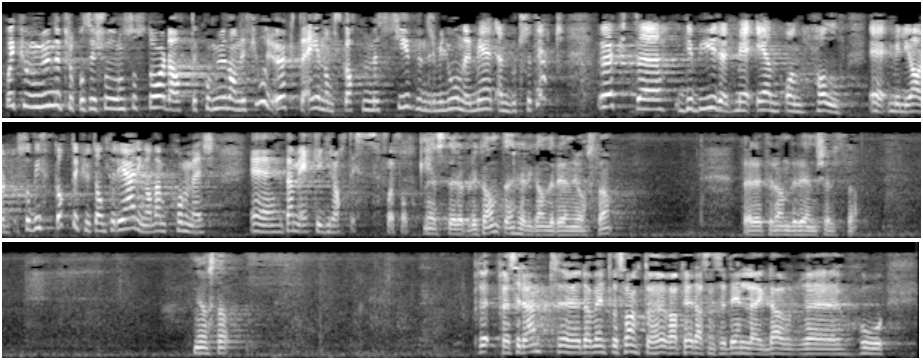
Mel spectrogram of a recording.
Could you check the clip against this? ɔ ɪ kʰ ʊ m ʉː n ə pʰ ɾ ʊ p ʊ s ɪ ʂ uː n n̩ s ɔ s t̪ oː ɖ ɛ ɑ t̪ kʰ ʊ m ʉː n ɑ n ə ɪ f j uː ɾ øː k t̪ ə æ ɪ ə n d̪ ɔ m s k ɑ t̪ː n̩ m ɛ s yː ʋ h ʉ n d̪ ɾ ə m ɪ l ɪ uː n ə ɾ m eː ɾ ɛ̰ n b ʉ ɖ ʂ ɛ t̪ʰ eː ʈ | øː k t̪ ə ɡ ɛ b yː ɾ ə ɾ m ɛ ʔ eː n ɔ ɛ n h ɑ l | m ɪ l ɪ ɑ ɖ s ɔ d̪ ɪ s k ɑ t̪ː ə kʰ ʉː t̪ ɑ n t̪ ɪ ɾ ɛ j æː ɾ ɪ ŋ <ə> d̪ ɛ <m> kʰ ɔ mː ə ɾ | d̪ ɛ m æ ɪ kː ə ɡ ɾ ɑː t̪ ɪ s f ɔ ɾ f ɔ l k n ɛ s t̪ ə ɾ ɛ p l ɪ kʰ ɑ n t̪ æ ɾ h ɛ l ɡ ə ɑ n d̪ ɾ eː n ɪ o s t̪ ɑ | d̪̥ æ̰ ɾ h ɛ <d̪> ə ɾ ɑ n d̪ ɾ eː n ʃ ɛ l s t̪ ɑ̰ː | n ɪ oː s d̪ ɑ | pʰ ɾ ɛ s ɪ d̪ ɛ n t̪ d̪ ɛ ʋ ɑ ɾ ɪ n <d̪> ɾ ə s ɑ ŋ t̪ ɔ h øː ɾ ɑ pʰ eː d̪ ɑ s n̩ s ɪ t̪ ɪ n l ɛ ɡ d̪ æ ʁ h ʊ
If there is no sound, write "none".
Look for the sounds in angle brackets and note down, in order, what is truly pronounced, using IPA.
ɑ, m, t̪, t̪

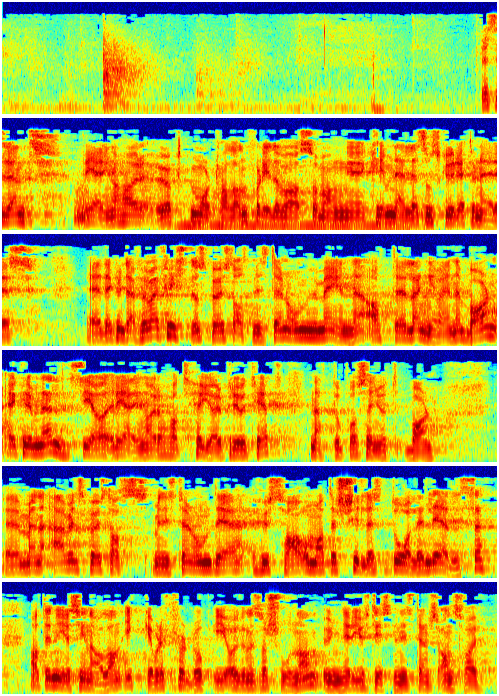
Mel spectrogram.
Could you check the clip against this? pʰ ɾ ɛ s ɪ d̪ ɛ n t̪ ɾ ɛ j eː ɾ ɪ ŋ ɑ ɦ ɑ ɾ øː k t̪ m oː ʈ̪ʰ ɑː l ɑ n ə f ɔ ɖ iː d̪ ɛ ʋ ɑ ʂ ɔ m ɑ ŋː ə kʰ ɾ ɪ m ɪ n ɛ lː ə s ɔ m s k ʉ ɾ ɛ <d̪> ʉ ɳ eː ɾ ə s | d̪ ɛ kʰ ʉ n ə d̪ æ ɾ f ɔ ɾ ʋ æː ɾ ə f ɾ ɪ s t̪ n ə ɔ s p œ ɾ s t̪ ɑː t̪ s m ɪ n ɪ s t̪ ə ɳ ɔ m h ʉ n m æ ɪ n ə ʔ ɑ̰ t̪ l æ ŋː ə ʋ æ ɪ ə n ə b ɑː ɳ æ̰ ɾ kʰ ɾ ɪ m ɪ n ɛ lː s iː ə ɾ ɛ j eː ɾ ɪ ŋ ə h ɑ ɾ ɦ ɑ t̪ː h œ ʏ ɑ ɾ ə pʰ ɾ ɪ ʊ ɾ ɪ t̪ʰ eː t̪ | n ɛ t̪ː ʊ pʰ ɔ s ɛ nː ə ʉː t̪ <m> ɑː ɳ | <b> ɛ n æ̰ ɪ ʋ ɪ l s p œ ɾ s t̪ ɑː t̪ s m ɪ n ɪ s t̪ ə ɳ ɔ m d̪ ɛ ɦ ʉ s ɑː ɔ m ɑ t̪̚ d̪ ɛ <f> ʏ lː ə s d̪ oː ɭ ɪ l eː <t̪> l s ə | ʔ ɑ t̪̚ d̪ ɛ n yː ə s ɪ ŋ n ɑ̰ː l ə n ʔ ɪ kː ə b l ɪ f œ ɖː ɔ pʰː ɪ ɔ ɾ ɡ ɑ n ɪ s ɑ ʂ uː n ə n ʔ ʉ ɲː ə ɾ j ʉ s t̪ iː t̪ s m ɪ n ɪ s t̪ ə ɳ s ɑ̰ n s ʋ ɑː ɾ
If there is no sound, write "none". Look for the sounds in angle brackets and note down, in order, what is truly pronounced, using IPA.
t̪, b, m, ʂ, d̪

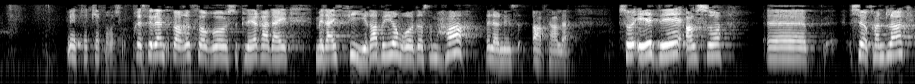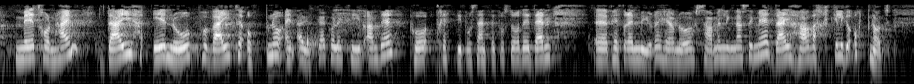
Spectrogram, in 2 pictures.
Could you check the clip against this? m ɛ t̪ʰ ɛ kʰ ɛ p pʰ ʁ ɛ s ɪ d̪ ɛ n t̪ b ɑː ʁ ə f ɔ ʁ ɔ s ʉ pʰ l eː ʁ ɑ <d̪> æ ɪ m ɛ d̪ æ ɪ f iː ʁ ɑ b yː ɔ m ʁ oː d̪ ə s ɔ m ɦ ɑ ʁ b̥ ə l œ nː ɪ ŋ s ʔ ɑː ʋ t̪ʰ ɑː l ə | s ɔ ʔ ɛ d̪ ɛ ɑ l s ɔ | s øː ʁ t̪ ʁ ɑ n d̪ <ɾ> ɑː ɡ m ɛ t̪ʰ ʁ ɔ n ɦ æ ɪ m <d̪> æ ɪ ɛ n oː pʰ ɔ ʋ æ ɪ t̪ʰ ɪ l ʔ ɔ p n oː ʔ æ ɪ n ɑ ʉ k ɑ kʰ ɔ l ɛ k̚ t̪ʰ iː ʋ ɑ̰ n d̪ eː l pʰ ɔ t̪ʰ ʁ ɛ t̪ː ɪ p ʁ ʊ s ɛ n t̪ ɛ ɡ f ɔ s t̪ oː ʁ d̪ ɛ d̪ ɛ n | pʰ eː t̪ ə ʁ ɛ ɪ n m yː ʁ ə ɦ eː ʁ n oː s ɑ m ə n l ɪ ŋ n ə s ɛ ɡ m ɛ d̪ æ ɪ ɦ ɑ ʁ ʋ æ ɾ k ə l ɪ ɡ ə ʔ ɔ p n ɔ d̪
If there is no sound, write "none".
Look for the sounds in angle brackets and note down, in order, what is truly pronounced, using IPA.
d̪, l, d̪

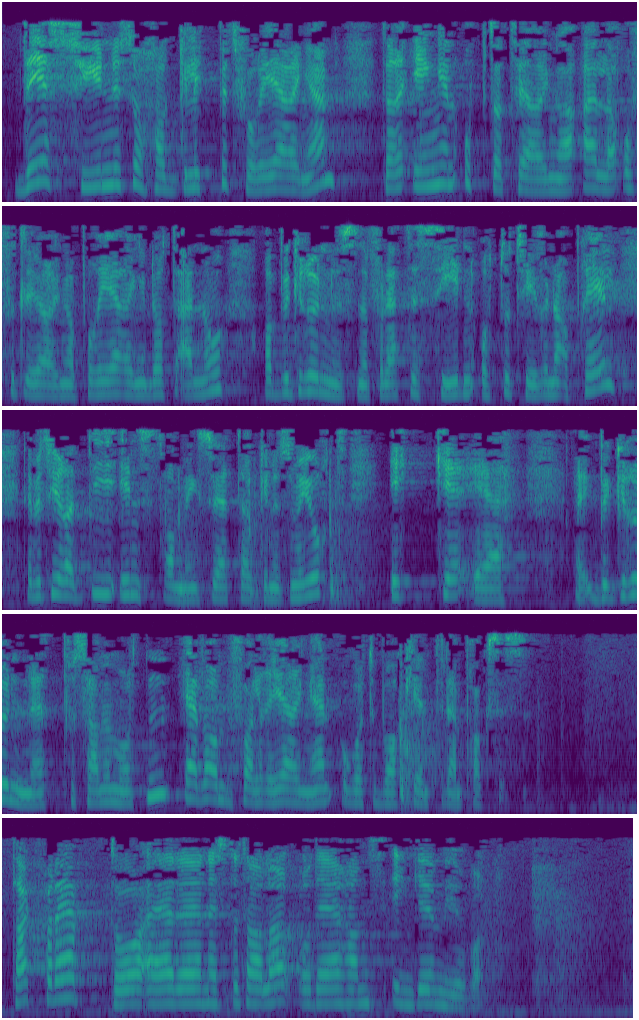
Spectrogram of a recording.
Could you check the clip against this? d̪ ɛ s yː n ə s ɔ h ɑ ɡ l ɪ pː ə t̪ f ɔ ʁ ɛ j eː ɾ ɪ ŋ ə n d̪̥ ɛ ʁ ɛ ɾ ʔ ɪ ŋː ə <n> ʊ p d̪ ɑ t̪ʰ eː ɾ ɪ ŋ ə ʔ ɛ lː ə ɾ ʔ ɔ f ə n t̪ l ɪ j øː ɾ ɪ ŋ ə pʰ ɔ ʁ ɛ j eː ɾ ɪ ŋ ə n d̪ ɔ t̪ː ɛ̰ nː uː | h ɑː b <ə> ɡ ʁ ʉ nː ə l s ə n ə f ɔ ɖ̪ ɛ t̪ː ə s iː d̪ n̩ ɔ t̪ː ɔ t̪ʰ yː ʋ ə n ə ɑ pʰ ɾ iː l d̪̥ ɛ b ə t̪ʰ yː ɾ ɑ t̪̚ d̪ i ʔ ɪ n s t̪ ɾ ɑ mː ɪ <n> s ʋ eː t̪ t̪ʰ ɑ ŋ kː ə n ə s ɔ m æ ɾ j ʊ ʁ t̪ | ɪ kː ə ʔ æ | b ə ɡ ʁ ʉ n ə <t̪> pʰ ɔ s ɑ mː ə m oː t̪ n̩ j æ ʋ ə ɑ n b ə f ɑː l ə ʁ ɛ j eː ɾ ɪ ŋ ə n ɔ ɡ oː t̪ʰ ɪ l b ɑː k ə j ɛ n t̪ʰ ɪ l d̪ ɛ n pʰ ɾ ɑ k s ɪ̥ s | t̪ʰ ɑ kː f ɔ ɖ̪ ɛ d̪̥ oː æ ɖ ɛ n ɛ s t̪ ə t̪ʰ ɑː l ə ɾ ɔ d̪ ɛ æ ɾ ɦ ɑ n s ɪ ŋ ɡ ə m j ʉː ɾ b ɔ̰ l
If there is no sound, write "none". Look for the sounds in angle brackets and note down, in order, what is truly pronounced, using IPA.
n, ə, ŋ, t̪

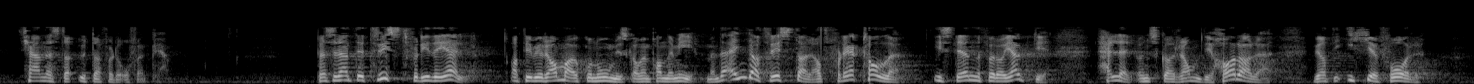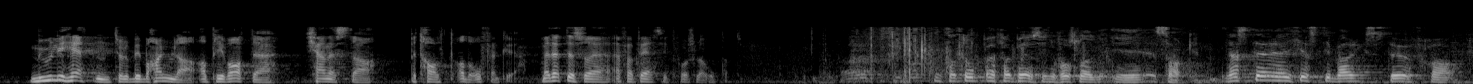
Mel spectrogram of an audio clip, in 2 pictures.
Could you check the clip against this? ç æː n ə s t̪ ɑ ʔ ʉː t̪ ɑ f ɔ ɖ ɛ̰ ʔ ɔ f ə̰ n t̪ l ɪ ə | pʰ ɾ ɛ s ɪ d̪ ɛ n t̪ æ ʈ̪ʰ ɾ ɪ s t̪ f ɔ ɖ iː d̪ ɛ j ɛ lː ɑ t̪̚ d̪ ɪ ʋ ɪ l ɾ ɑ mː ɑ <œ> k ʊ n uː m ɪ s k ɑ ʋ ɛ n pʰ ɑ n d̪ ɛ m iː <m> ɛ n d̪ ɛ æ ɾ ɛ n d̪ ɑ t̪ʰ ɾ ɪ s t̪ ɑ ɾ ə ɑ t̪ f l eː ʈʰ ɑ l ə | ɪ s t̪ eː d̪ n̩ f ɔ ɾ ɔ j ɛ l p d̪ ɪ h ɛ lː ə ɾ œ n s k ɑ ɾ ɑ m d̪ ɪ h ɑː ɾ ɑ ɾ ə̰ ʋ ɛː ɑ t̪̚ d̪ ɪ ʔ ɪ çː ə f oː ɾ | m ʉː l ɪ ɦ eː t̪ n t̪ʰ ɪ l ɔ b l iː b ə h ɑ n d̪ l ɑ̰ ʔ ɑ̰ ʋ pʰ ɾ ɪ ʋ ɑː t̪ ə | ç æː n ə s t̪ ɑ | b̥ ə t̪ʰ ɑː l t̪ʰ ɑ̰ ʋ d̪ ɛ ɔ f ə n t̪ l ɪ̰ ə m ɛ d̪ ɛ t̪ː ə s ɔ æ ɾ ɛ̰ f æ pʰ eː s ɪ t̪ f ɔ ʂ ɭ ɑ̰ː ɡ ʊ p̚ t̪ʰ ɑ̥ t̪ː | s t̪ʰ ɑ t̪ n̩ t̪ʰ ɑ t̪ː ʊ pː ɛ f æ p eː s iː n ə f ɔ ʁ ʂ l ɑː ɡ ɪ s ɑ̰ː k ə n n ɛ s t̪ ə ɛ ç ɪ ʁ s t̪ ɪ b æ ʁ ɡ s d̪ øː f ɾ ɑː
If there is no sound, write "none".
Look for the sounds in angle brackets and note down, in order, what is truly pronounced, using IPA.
œ, m

